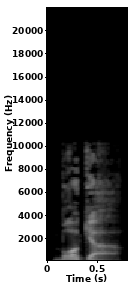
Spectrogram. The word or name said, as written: brocart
